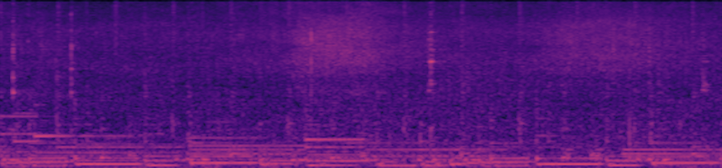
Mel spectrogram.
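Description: Chicken breast fillets sizzling in olive oil on a hot ridged grill pan: a steady hiss with scattered small pops. The sizzle swells about three seconds in as another fillet goes onto the hot pan. Background music with steady bass notes plays underneath.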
